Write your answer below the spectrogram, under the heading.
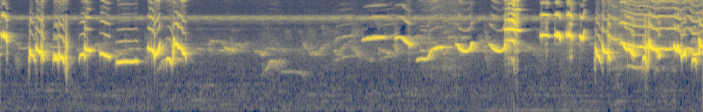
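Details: Oriental magpie-robin lure song for the afternoon, aimed at making other magpie-robins join in and fan their tails: quick repeated whistled notes, a brief lull, then rising slurred phrases and a dense, chattering warble.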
